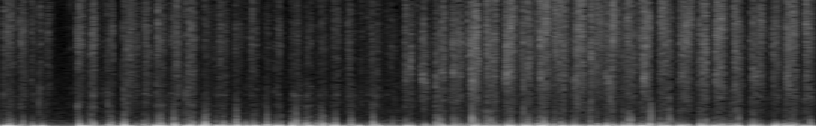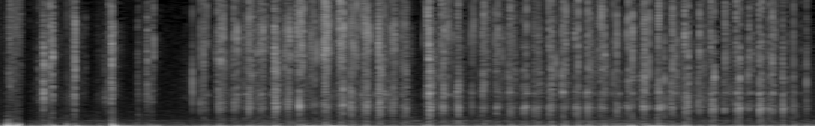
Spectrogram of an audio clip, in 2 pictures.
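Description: Fast ASMR hand sounds made right at the microphone: hands fluttering and rubbing close to the grille, a dense run of quick strokes with a deep, muffled boom for about the first half. From about six seconds in it turns to lighter, hissy rubbing of the hands and fingers against and around the mic.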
